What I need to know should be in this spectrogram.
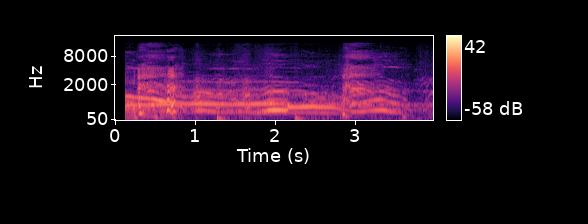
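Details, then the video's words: Dogs left behind crying and howling after the first team left, sounding like wolves; several overlapping long sustained wavering tones in chorus, one sliding down near the end, with brief sharper cries breaking in. "Crying and howling (baying?) like wolves"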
